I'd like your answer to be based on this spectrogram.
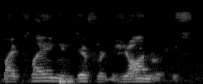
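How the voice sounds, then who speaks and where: On an online call, a middle-aged audio drama producer talks as an interview guest with a medium-pitched, slightly slow voice. He tells stories enthusiastically, rambling and poking fun at himself, though the audio is poor.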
